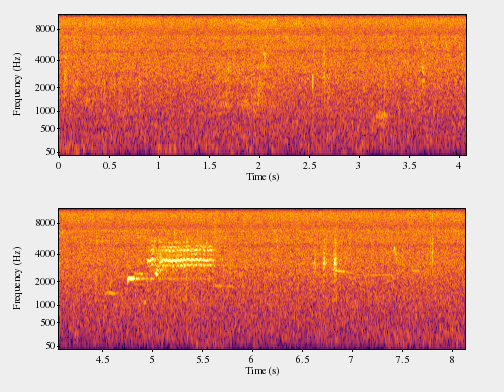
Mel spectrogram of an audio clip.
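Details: A Red-winged Blackbird, tentatively identified, gives one brief song during a July sailing camp trip in the Florida Keys: a short clipped note, then a buzzy, rasping trill under a second, over steady wind and water rush.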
